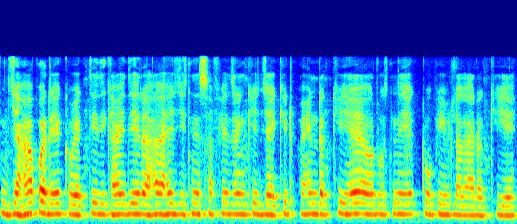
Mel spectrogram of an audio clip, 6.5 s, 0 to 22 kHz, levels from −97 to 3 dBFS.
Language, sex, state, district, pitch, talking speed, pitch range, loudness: Hindi, male, Chhattisgarh, Rajnandgaon, 185 Hz, 195 wpm, 175-185 Hz, -19 LUFS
